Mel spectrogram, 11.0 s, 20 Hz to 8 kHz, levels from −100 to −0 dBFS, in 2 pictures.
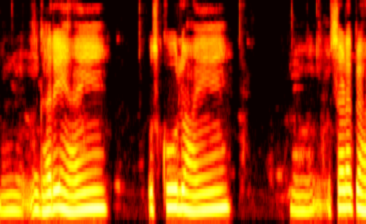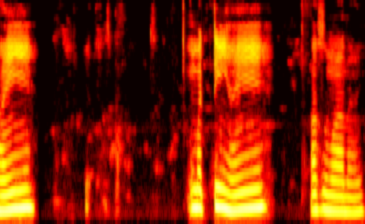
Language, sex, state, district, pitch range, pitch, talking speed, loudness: Hindi, female, Uttar Pradesh, Budaun, 215-255 Hz, 235 Hz, 65 wpm, -14 LUFS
